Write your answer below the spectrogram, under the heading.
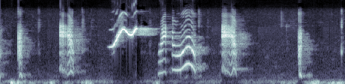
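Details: Talking parrot mixes harsh, breathy speech-like syllables with a clear wavering whistle and a quick series of rising warbled notes, over low indoor murmur.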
